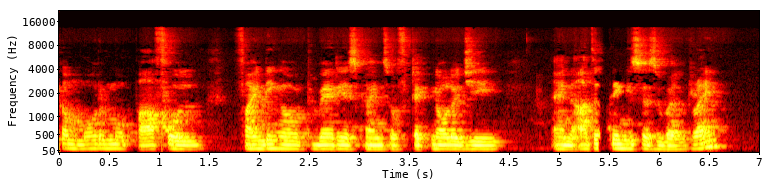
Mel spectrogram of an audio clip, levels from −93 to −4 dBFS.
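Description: At 1.02 s the speech and the background noise jump louder together, by about 6 dB, in a single abrupt step. This is the microphone volume stepped up: the call software judged the input too quiet and raised the device's input level in one move.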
